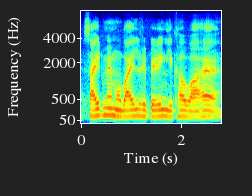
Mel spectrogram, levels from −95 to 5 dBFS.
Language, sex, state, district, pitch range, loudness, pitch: Hindi, male, Arunachal Pradesh, Lower Dibang Valley, 120-125 Hz, -17 LUFS, 120 Hz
